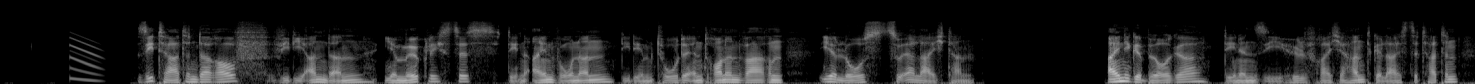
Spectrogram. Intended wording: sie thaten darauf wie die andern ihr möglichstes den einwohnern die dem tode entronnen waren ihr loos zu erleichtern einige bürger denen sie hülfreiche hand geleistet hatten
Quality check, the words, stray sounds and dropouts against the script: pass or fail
fail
